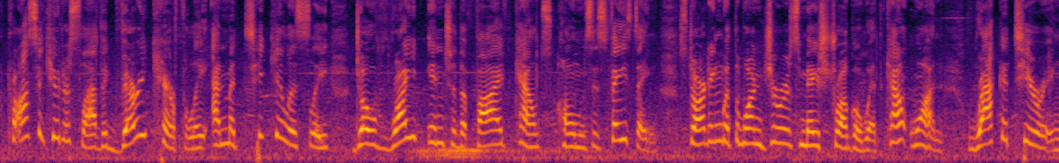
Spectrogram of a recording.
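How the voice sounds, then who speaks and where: High-voiced American woman reporting live. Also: lively intonation, moderate pace, few pauses. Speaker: TV news reporter. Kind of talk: live news report, measured delivery.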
